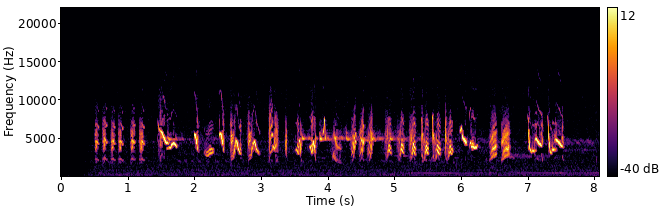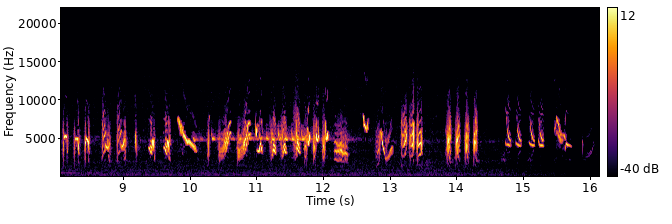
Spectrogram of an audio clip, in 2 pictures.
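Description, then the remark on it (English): A small songbird gives rapid, almost continuous call notes, with bright high-pitched chirps and twittering in quick bursts, clear with no voices present. “Did you hear their call notes?”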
